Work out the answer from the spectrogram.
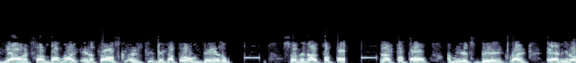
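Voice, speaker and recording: A man with a North American accent giving an emphatic, hyped sales pitch on a conference call, telling it like a story with rhetorical questions and folksy repetition. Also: breathy edge, no room sound. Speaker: network marketing presenter. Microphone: phone or conference line. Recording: muffled, band-limited conference call audio.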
